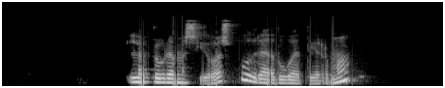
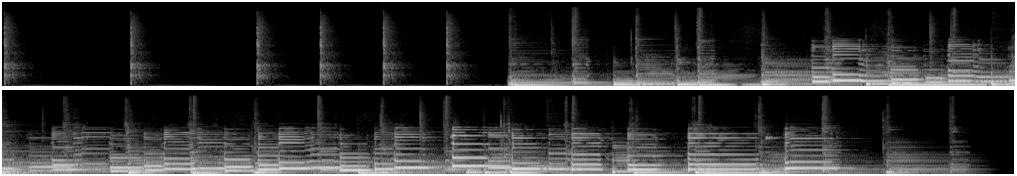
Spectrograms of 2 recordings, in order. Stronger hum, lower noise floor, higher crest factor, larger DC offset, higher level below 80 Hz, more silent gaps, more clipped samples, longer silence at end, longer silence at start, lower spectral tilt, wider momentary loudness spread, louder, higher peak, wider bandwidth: neither; about the same, -75 dBFS vs -73 dBFS; about the same, 18 dB vs 16 dB; neither; second, -48 dBFS vs -24 dBFS; neither; neither; first, 0.8 s vs 0.5 s; first, 1.25 s vs 0 s; second, -5.5 dB/octave vs -8.5 dB/octave; second, 5 LU vs 23 LU; about the same, -18 LUFS vs -16 LUFS; about the same, -2 dBFS vs 0 dBFS; second, 9.6 kHz vs 16 kHz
